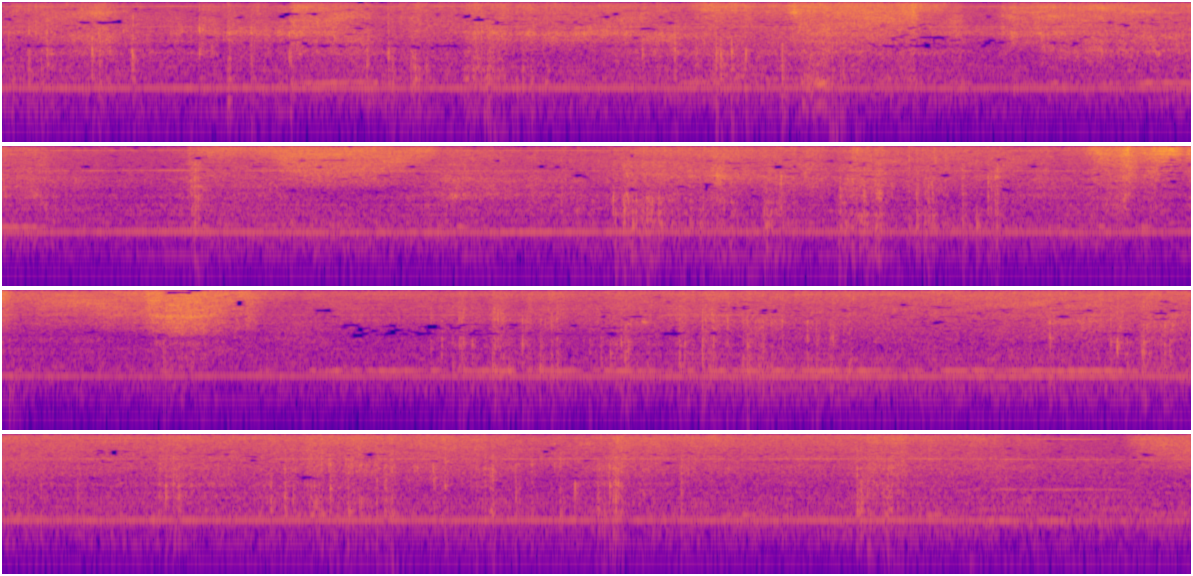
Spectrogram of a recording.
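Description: Vacuum cleaner running steadily with a whining motor, its hose wand at a pile of hair and bits of coloured paper on carpet, with brief rattles every few seconds as pieces are pulled up the tool.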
